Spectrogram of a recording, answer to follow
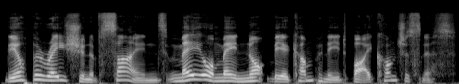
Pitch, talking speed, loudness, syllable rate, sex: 150 Hz, 155 wpm, -18 LUFS, 4.5 syllables/s, male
